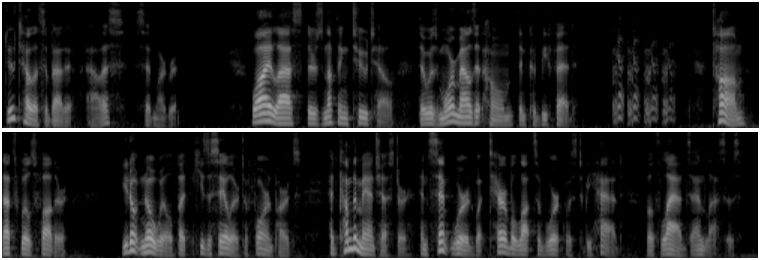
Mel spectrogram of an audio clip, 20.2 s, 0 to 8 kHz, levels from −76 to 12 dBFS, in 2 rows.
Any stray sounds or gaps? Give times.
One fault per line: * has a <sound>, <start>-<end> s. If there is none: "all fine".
* has a laugh, 8.1-9.0 s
